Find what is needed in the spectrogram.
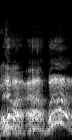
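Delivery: high, mock yell in fake Japanese-sounding gibberish.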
